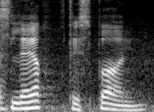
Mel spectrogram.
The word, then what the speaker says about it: Seleucia-Ctesiphon: This That last one is the hardest one to pronounce. How do you say it? Seleucia-Ctesiphon.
